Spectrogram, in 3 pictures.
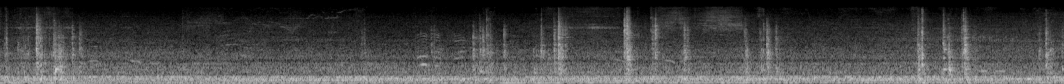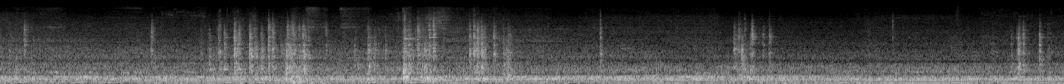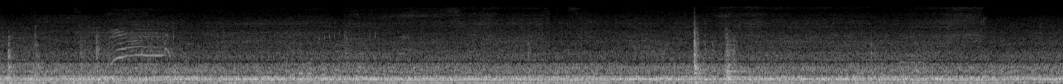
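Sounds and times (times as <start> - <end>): diesel engine running: 0.0 - 31.9.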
